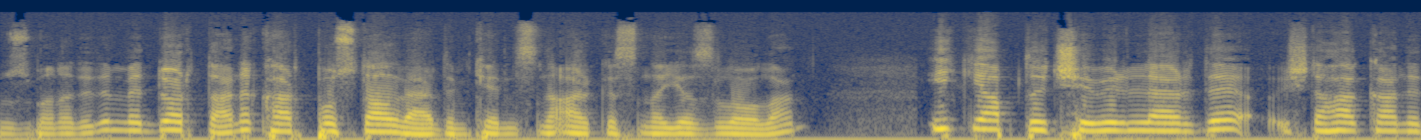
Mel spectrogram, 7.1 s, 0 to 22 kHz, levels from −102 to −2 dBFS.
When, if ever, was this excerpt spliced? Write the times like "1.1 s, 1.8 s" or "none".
none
